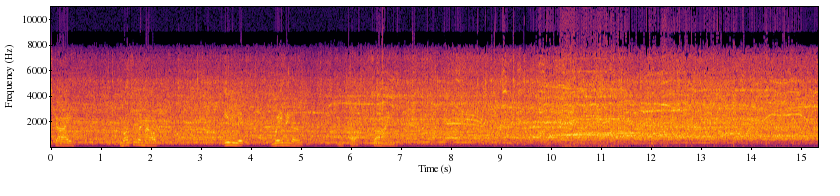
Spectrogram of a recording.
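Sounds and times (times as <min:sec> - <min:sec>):
large crowd cheering and shouting in an auditorium: 0:00.0 - 0:15.3
speech: 0:01.4 - 0:02.3, 0:03.4 - 0:05.1, 0:05.7 - 0:07.0
whoops rising from the crowd: 0:05.4 - 0:15.3.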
